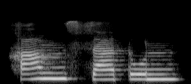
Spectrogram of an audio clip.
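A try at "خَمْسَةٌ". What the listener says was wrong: Emang ibu orang seberang, hamsatun. Itu kan bunyi O. Pak. Homsah, homsatun.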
